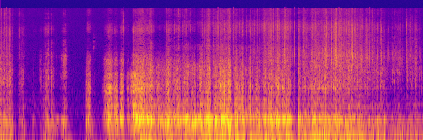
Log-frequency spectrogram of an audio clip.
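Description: Fingertips and long nails scratch the black foam windscreen on a Blue Yeti Pro microphone while it records. A few faint, broken scrapes build into loud, continuous, dense scratching and rustling that sounds muffled and heavy in the low end, with a brief break near the six-second mark before it carries on.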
